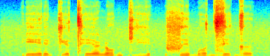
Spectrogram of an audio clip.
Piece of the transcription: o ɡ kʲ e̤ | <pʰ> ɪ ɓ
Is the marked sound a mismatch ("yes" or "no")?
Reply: yes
